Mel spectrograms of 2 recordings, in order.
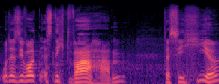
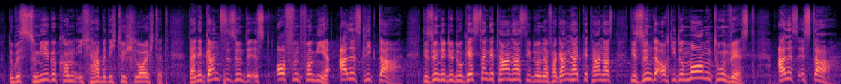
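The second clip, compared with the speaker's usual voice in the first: higher and louder, building intensity; preacher thundering that every sin is laid bare; full preaching; 5 semitones higher, 7 dB louder than usual. Acted. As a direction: drive it home from the pulpit. Preacher rises to full force.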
